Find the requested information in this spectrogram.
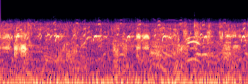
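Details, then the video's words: Flamingos gathered by the hundreds on a national-park lake, Overberg, South Africa, early morning, recorded binaurally: steady murmur of nasal, goose-like honks from many birds, with occasional clearer rising and falling notes. "Flamingo sounds"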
